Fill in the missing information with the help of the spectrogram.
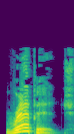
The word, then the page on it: wrappage: British English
